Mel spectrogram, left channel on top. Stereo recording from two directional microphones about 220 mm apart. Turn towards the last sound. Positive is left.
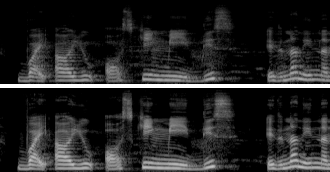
turn(degrees=-40)  # may be behind; listen again after turning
